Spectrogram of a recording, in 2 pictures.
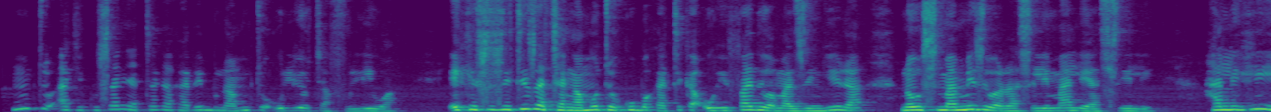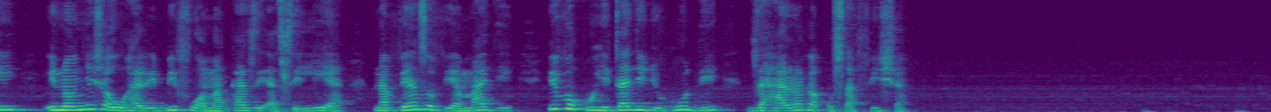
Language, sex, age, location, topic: Swahili, female, 25-35, Nairobi, government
